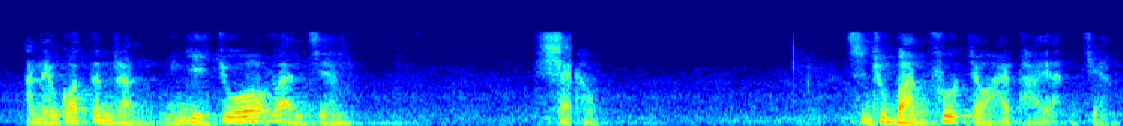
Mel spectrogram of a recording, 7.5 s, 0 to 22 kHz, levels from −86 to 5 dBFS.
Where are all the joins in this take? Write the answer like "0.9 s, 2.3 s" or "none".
1.8 s, 3.8 s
